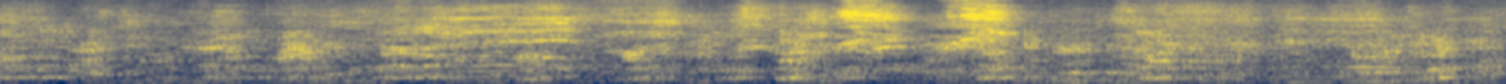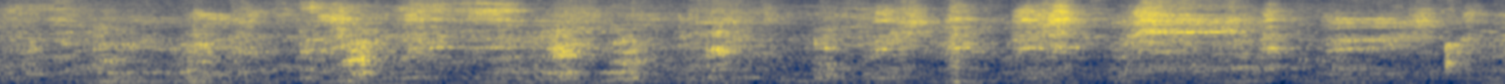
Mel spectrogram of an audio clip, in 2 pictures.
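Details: Pigs at a pig farm in Nepal, white pigs, with dense overlapping grunts and squeals throughout, steady busy farm noise and some voices mixed in.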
